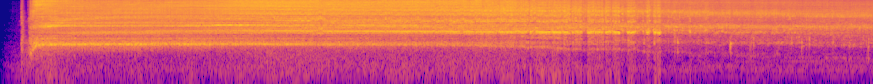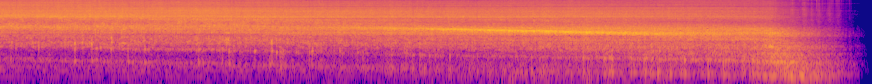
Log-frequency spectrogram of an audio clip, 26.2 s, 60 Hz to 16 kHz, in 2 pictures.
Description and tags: Steamer in milk
Steaming milk for flat white.
Microphone: Zoom H4N Pro in XY 90° set-up.
coffeeshop, flatwhite, jug, milk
